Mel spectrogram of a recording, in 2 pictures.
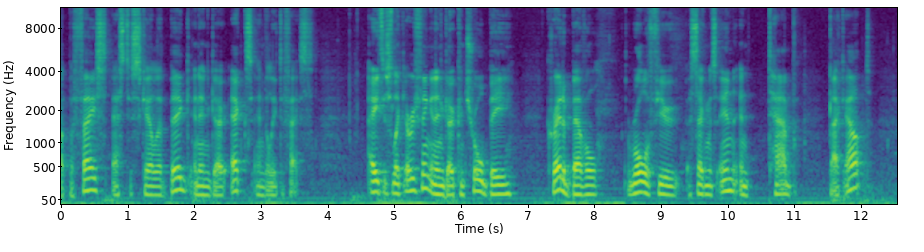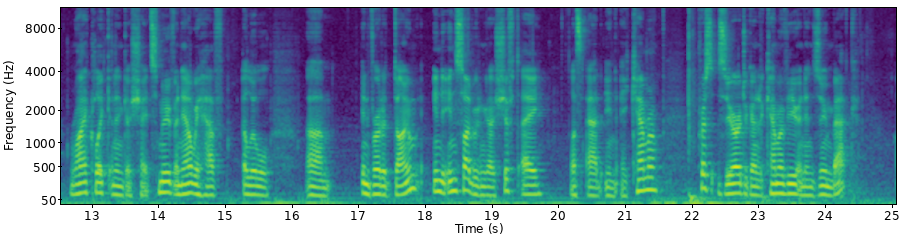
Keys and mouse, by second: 0.6 s, 1.9 x, 4.2 a, 5.6 ctrl+b, 11.5 Tab, 12.6 click, 13.3-25.0 right drag, 18.9 shift+a, 21.9 KP_0, 23.0 g.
